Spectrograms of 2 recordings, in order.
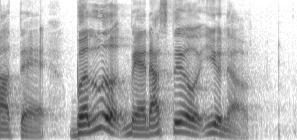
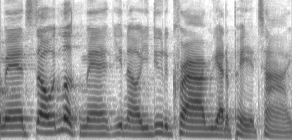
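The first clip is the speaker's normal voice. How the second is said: usual speaking voice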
